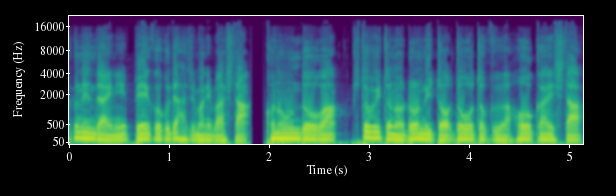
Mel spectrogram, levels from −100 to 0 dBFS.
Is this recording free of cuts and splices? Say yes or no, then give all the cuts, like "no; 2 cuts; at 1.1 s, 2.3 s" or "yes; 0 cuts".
no; 1 cut; at 1.9 s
